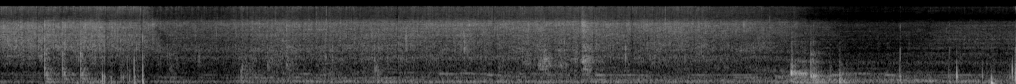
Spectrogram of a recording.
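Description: Chicken pieces, onion and tomato sizzling in hot oil in a non-stick kadhai, with the scrape and clicks of a spatula stirring them. About 8 seconds in a glass lid clacks onto the pan and the sizzle turns muffled.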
